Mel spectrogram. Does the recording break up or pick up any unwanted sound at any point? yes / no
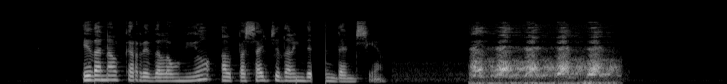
yes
